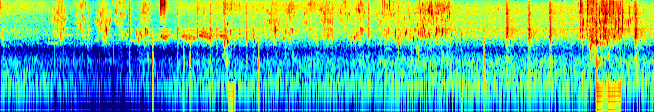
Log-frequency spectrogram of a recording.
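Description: Water splashes from a watering can onto soil.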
